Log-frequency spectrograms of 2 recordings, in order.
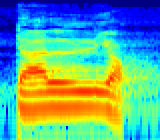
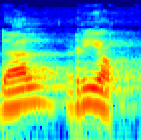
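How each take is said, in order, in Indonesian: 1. Kedua konsonan di tengah dibaca L. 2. Konsonan di tengah dibaca L lalu R. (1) "tapi dalyok. L semua ya" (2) "bukan dalryok"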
